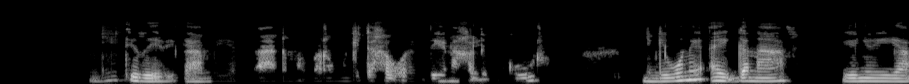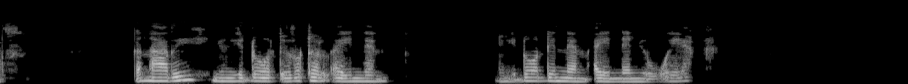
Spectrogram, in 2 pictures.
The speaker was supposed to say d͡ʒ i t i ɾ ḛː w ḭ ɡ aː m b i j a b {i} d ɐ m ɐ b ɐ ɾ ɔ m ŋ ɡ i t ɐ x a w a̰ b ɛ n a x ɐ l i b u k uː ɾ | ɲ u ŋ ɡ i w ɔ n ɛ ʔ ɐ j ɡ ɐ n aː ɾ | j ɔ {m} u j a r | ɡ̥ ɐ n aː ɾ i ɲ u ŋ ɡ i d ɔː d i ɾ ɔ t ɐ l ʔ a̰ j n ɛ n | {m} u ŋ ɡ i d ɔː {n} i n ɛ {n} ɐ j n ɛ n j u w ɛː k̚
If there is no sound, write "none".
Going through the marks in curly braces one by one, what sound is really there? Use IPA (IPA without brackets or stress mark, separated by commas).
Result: a, ɲ, ɲ, d, n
